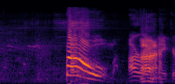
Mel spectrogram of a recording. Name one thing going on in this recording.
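A game character bursts with a wet splat.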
